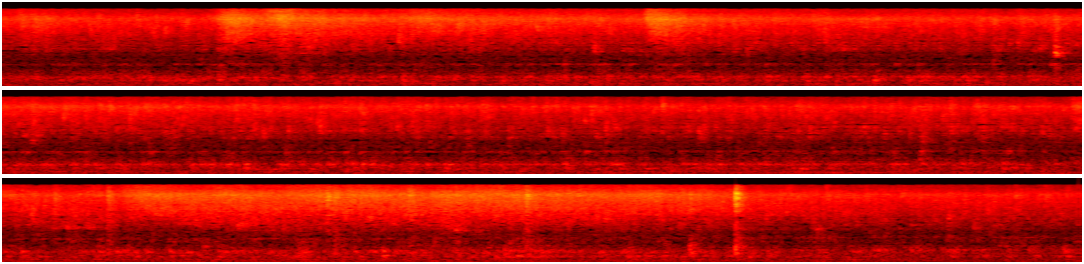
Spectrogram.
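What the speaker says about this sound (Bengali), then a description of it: "চাল অনেকবার ধুতে হয়, তাহলে চাল খুব পরিষ্কার, তাও অনেকবার ধুই।" Rice is washed under running tap water, a continuous close splash and gush of water into a vessel that lasts throughout with slight surges and a faint clink near the end.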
